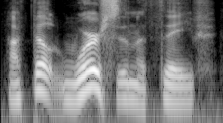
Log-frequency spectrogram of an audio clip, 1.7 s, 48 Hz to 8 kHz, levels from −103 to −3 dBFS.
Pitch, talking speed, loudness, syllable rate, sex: 125 Hz, 215 wpm, -18 LUFS, 4.6 syllables/s, male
